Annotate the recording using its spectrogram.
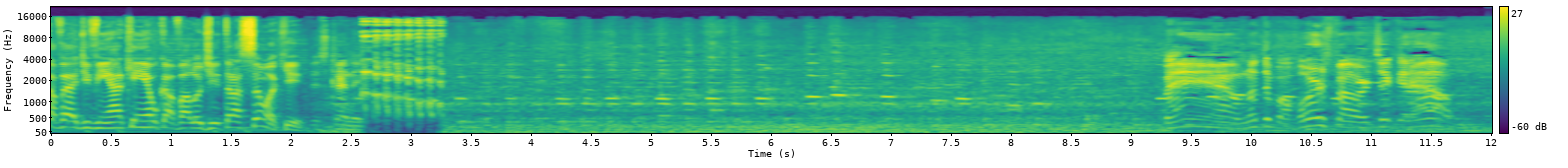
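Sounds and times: faint background music: 0:00.0 - 0:12.0
vehicle road and wind noise: 0:00.0 - 0:12.0.

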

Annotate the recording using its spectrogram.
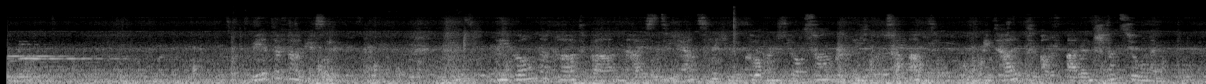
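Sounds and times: train running low rumble: 0:00.1 - 0:12.0.

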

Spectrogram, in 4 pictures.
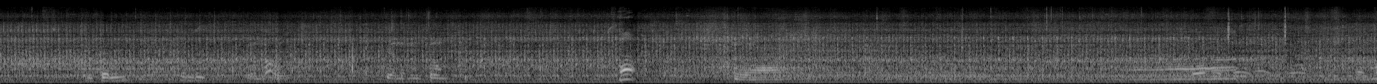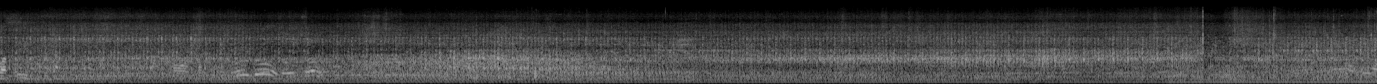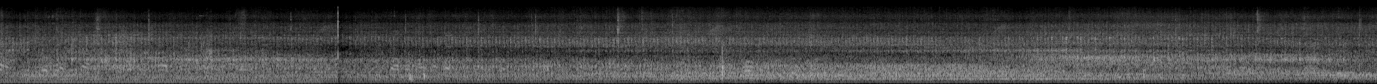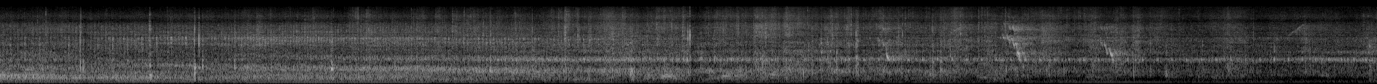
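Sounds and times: engine idling: 0:00.0 - 0:55.0
indistinct voices: 0:00.0 - 0:55.0.

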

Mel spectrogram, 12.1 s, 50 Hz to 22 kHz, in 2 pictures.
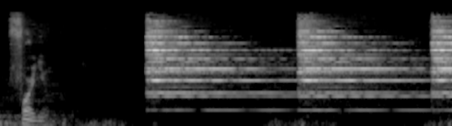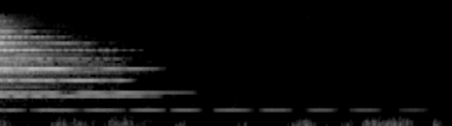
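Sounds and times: consecration bell ringing: 0:02.0 - 0:11.2.

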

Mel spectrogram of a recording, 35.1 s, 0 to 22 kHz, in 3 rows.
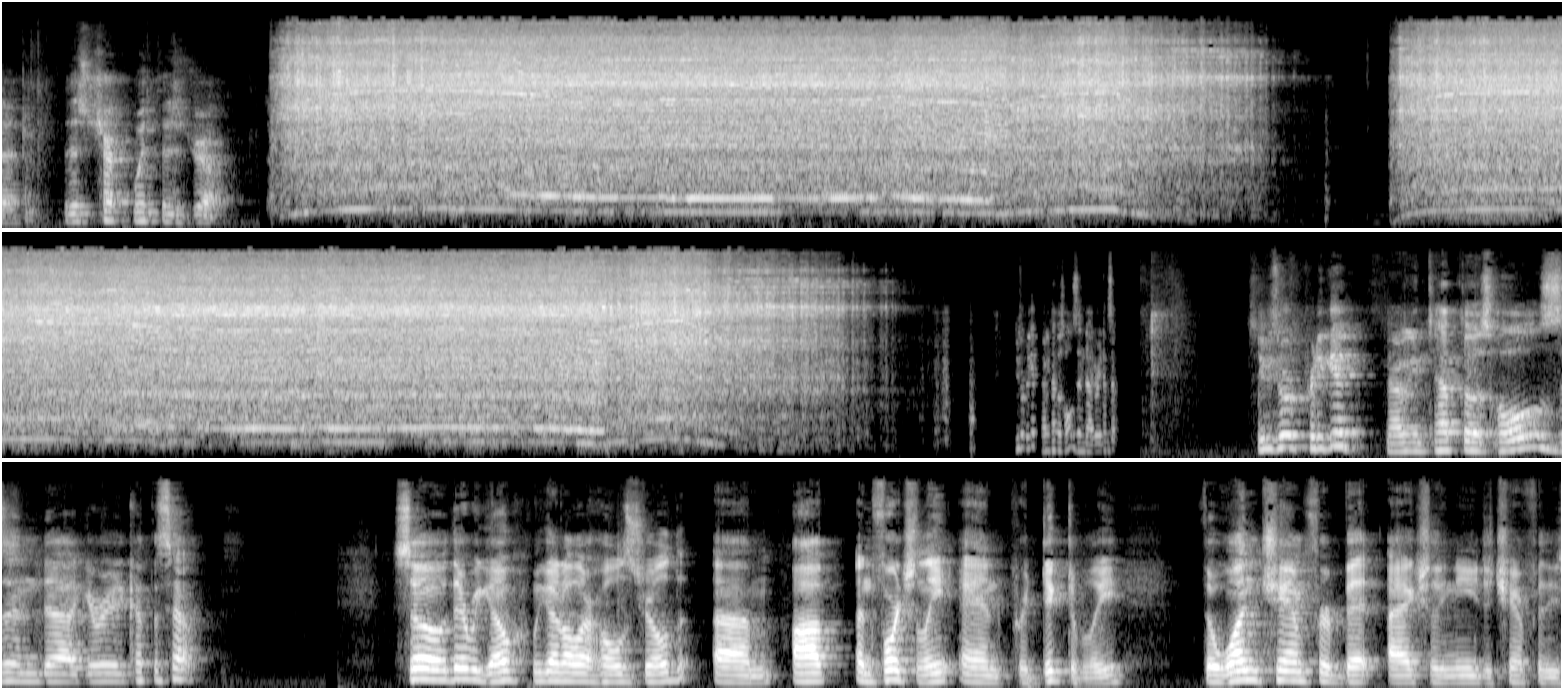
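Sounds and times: drill cutting through steel: 0:02.0 - 0:09.8, 0:10.4 - 0:18.7.

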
